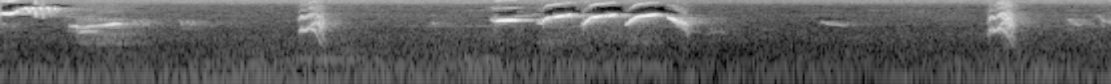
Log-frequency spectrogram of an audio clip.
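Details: Oriental magpie-robin (kacer) sings a few harsh notes, then a fast series of four looping whistled phrases, followed by a rasping burst, over a steady thin hiss.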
